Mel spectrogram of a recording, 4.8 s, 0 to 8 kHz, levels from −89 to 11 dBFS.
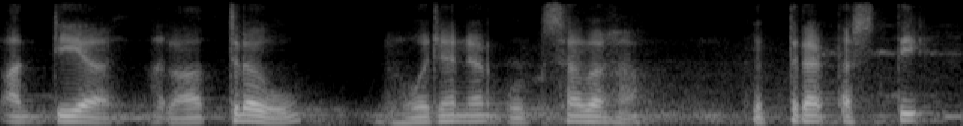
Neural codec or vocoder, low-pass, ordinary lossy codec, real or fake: codec, 16 kHz, 0.5 kbps, FunCodec, trained on Chinese and English, 25 frames a second; 7.2 kHz; Opus, 32 kbps; fake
